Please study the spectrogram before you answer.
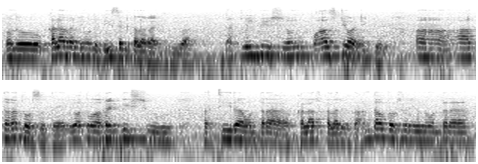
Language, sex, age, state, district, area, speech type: Kannada, male, 30-45, Karnataka, Vijayanagara, rural, spontaneous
